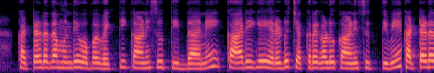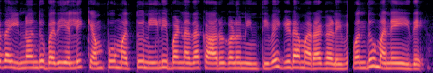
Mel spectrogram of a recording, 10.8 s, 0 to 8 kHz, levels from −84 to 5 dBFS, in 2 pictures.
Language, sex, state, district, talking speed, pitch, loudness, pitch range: Kannada, female, Karnataka, Chamarajanagar, 125 wpm, 225 Hz, -16 LUFS, 215-245 Hz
